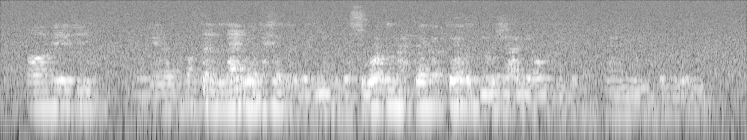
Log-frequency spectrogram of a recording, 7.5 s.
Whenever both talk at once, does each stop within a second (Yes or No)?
Yes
